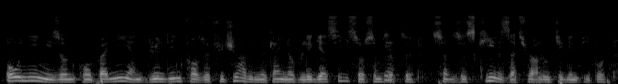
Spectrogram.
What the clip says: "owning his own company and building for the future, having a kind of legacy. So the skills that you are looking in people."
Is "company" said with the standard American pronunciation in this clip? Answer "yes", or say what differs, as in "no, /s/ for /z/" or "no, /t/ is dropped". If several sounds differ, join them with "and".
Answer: no, /m/ is dropped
